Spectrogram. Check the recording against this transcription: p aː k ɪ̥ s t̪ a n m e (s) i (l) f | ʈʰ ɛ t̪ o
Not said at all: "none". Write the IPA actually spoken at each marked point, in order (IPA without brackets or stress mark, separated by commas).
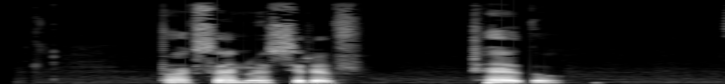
s, ɾ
